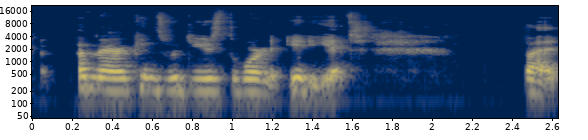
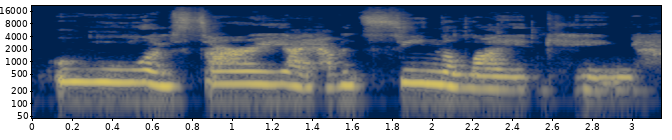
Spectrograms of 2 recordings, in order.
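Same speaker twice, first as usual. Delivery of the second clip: higher, drawn-out teasing sorry; mock apology; 5 semitones higher than usual. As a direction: egg on an angry sister with fake contrition. Acted mock apology to sister.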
